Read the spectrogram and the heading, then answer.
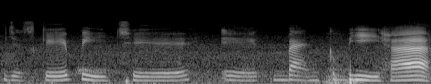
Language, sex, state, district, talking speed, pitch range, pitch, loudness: Hindi, female, Punjab, Pathankot, 85 wpm, 180-205 Hz, 190 Hz, -22 LUFS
